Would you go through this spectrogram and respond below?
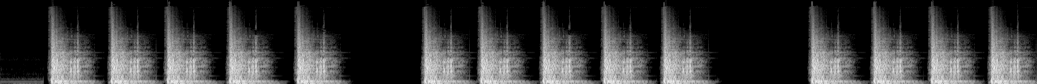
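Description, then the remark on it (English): Loud, heavy knocks on the wooden door of Shakespeare's lodgings, pounded in three bursts of five, five and four blows with short pauses between, with no voices. “It was only after knocking loudly on the door of Shakespeare's lodgings for a good 10 minutes that Nick Bottom finally realised that the door was actually unlocked.”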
